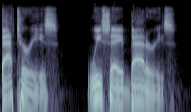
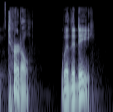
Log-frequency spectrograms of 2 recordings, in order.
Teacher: oftentimes most Americans pronounce words that have double T's as double D's. Instead of batteries, we say batteries.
